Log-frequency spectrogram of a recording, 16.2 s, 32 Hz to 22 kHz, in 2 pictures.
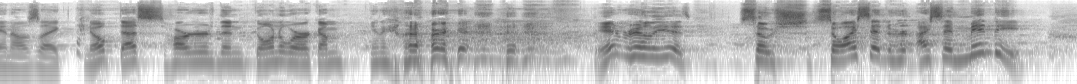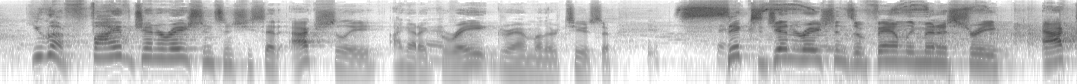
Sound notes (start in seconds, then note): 2.9 audience laughs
